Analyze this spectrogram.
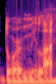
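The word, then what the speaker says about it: Dora Milaje: will be centered on the dora the dora milan is how you say it how they say it yep uh wakanda's all-female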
